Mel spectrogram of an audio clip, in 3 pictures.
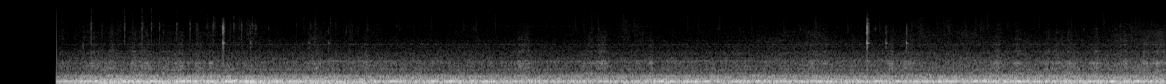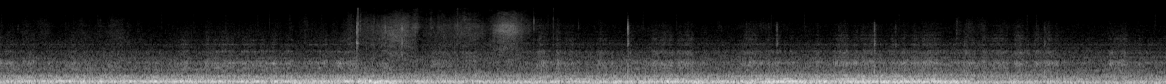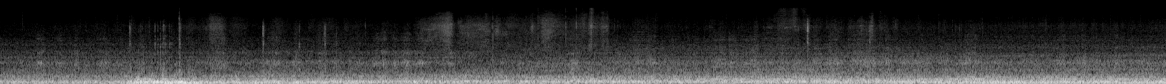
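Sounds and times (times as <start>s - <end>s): car engine running: 0.6s - 34.9s
high scratching sounds: 24.7s - 29.5s.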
